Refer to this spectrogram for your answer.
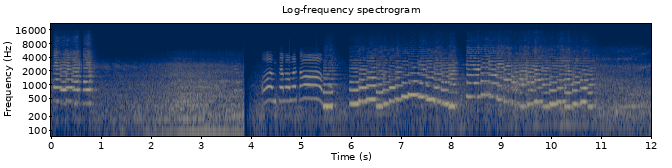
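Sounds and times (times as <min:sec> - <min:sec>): bus horn playing a melody: 0:00.0 - 0:01.0, 0:05.4 - 0:11.1.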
